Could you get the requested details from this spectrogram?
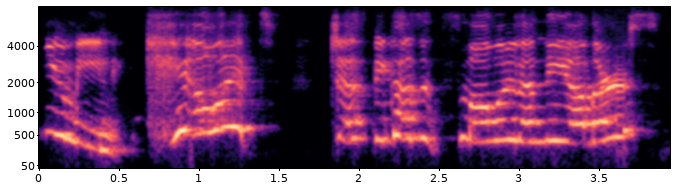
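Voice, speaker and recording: A woman's voice: normal speed, fairly bright tone, muffled recording. A woman voicing a distraught, stubborn eight-year-old farm girl in a storybook, pleading and protesting. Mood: shocked, shrieking. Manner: shrieking, sobbing protest, swooping up high.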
